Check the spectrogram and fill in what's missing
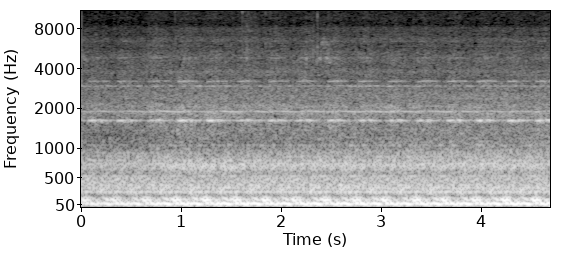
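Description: Freight train locomotives roll past close by, a steady heavy rumble with rhythmic rail clatter lasting throughout, loud and unbroken, with no voices.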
